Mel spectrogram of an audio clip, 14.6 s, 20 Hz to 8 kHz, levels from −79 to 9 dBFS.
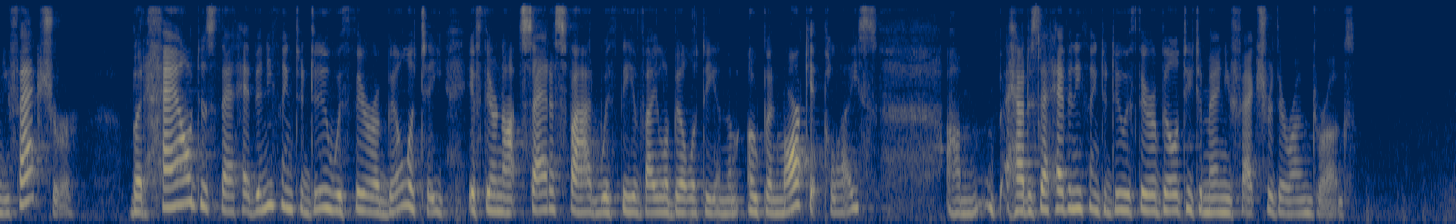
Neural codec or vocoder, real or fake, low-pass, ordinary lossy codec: none; real; 7.2 kHz; MP3, 64 kbps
